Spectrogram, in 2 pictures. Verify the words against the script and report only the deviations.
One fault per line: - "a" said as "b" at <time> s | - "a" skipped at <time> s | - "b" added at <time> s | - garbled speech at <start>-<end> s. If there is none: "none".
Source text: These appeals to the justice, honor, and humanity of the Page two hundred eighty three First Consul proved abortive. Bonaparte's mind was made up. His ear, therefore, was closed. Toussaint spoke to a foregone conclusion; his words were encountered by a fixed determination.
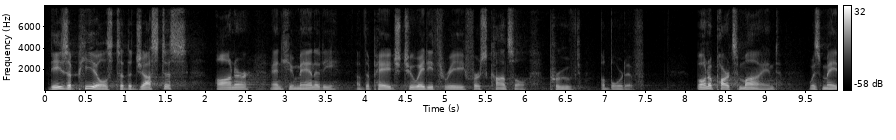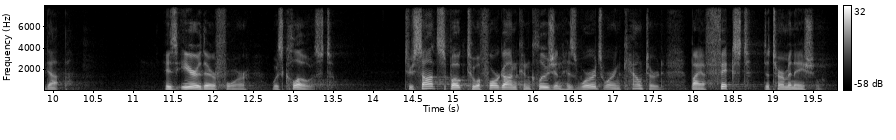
none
